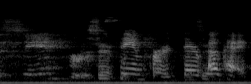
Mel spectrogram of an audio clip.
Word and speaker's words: Sanford: I had to make sure that I said all the syllables right there. But Put a D in there, Sanford.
